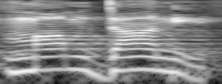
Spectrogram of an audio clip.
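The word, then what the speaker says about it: Mamdani: The name is Mam Dani.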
